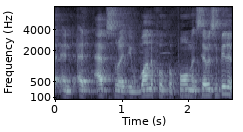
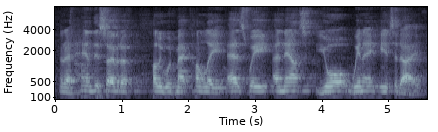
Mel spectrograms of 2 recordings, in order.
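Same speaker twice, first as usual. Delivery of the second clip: normal talking voice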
